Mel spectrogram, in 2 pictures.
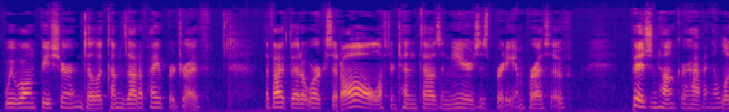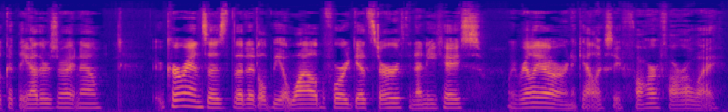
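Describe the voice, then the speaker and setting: A woman's voice: low voice, steady tone, fairly quick, creaky. A woman voicing a matter-of-fact young male pilot in a story, plain and understated.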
